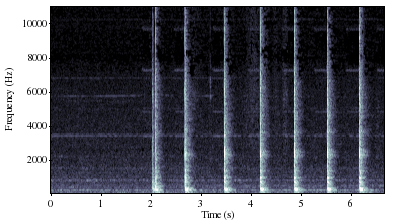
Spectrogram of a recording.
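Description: Artillery Sidewinder X1's X-axis NEMA 17 stepper motor clicking sharply about every two-thirds of a second, starting about two seconds in, while the carriage fails to travel. The fault persists with a freshly fitted motor, so the owner suspects the stepper driver.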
